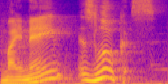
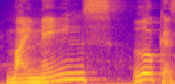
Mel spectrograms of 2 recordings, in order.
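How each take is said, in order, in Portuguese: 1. A palavra 'is' é falada como uma palavra separada. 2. O 'is' é unido ao 'name' como 'name's'. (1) "uma forma um pouco mais longa, a gente não tem nenhuma abreviação" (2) "forma contraída... A gente emenda esse is no name"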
